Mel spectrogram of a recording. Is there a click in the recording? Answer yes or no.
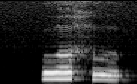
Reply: no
